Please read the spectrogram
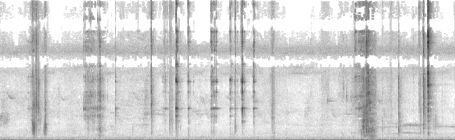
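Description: A small metal hand tool scraping and digging into gritty potting mix of soil, gravel, sand and compost in a plastic pot: scattered light clicks and scrapes, a longer scrape about seven seconds in, and a sharp click near the end.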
